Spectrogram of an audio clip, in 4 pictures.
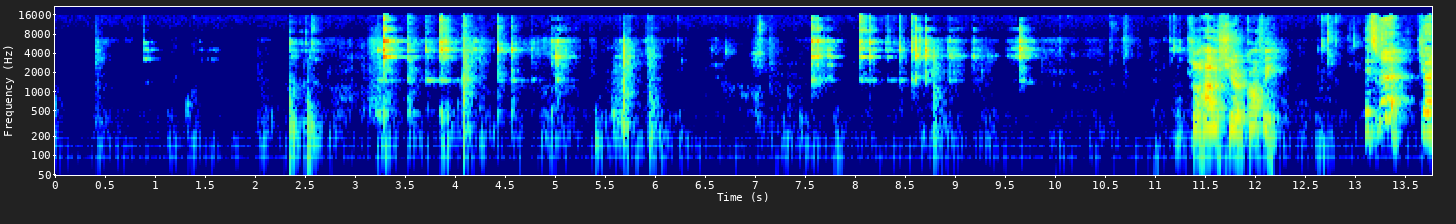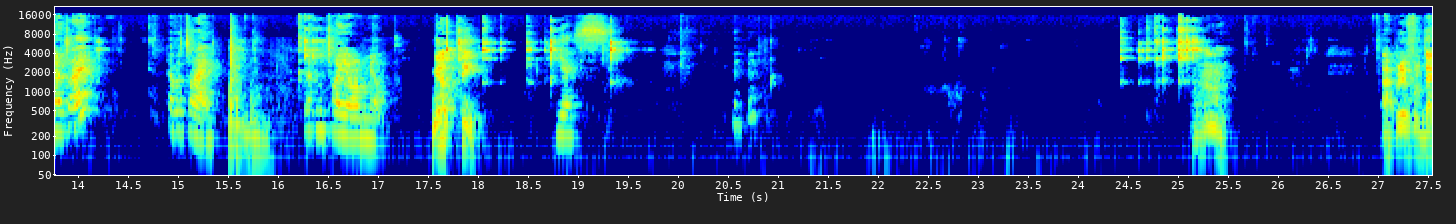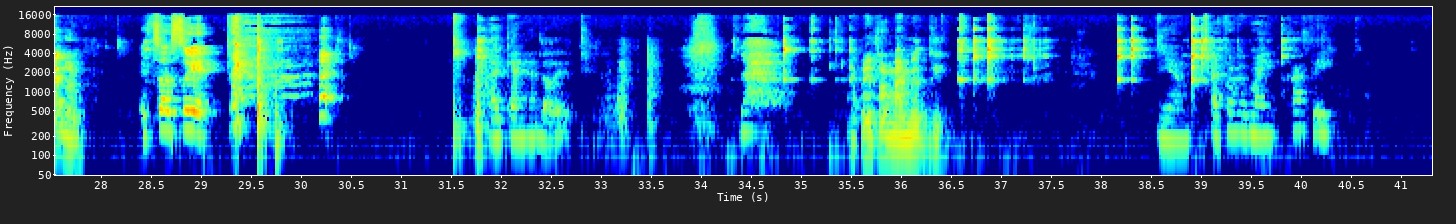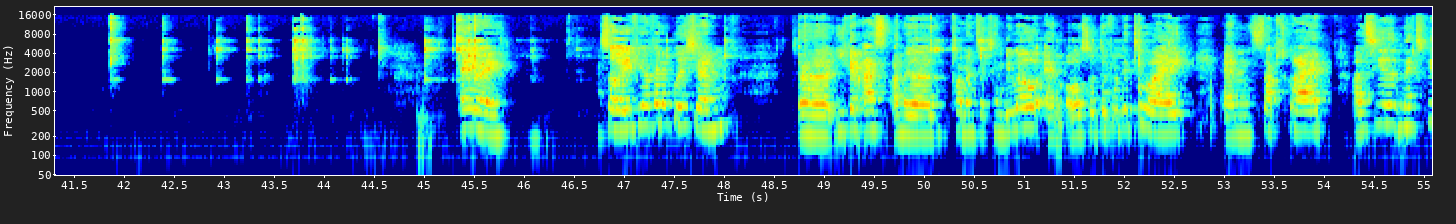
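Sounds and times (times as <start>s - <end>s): metal spoon clinking on glass: 0.9s - 1.1s, 2.4s - 5.2s, 7.6s - 9.9s, 17.6s - 19.8s, 24.4s - 25.3s, 34.8s - 35.7s, 36.5s - 37.6s, 38.2s - 40.0s, 41.8s - 44.4s, 45.0s - 46.7s, 50.0s - 50.8s
person humming mm: 15.6s - 16.0s.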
